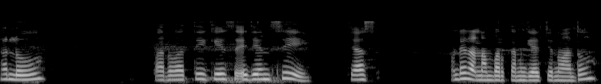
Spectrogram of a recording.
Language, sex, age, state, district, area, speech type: Santali, female, 45-60, Jharkhand, Bokaro, rural, spontaneous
